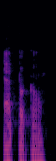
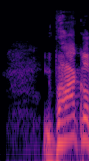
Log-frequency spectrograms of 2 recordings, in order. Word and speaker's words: epochal: Is that how you pronounce that? Not epical. Epochal challenge.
